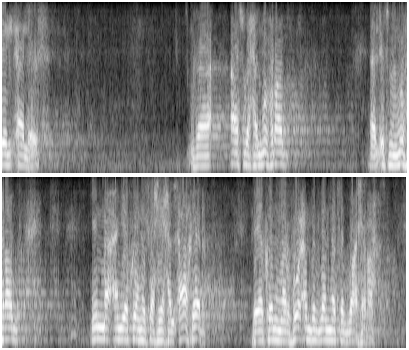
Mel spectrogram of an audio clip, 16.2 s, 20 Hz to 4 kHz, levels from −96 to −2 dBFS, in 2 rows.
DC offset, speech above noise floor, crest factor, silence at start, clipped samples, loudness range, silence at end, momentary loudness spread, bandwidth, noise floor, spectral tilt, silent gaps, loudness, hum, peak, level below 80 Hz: under 0.1%; 40 dB; 12 dB; 0 s; 0.7%; 8 LU; 0.35 s; 18 LU; 4 kHz; -49 dBFS; -11.5 dB/octave; none; -10 LUFS; none; 0 dBFS; -46 dBFS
